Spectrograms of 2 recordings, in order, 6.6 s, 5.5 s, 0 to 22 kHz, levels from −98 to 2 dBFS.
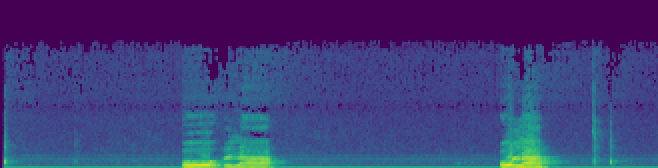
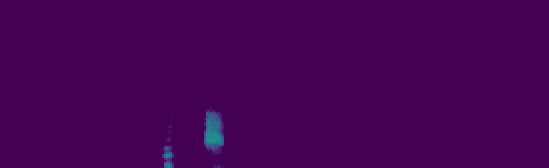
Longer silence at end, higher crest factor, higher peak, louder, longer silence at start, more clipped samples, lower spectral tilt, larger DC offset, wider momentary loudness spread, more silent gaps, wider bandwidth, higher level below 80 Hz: second, 1.05 s vs 3.25 s; second, 16 dB vs 30 dB; first, 0 dBFS vs -32 dBFS; first, -12 LUFS vs -48 LUFS; second, 0.05 s vs 1.65 s; neither; first, -7.5 dB/octave vs 3 dB/octave; neither; first, 24 LU vs 16 LU; second, none vs 1.72-2.04 s; first, 11.5 kHz vs 3.9 kHz; first, -58 dBFS vs under -90 dBFS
